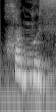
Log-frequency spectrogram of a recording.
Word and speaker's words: Hormuz: Iran then retaliates from the accusations by actually seizing oil tankers that are passing through the Strait of Hormuz.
